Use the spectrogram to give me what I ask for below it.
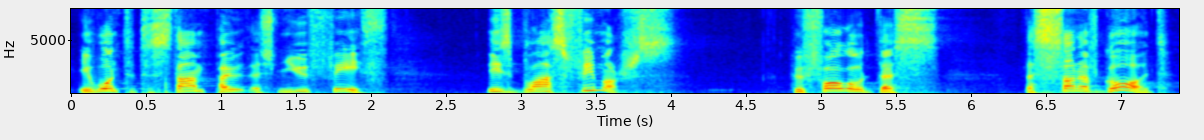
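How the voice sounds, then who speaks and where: A man's voice: high-pitched, lively intonation, slow pace, dry recording. A man preaching a sermon, retelling a story dramatically with emphatic rises in his voice.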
